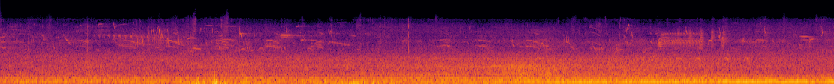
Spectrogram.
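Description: Birds chirping and calling in short repeated notes, over a low engine drone that grows louder from about eight seconds in.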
